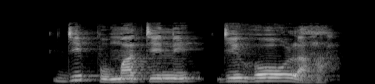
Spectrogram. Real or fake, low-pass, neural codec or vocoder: real; 7.2 kHz; none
